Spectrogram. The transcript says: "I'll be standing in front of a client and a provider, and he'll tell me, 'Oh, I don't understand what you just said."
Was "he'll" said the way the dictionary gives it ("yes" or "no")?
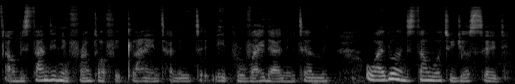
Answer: no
